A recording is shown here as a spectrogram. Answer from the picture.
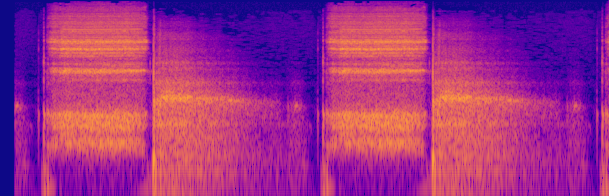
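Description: Darth Vader's respirator breathing: two slow breaths, each an inhale of about a second followed by a longer exhale that fades out, with a third breath starting at the end.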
